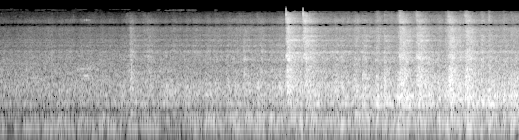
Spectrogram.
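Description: A train rumbles into the station, growing louder as it approaches.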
